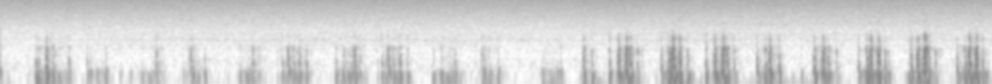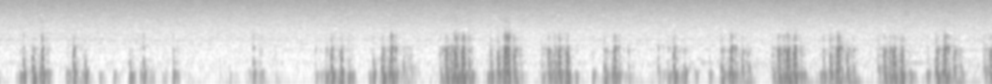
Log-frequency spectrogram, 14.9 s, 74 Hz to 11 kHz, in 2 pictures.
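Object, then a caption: Wooden ball in a shallow wooden tray. A solid, light wooden ball rolls around a shallow square wooden tray held in white-gloved hands, with the tray tilted to keep the ball moving. It gives a steady run of about 37 soft, low, dull knocks and rumbles as the ball strikes the tray's sides. Each knock dies away at once, and the sequence has an uneven, heartbeat-like pulse with almost no bright content.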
